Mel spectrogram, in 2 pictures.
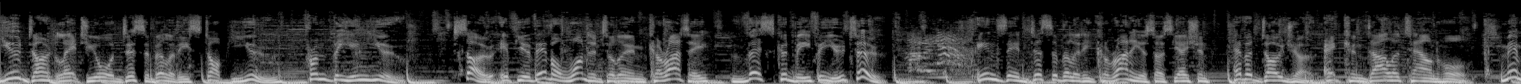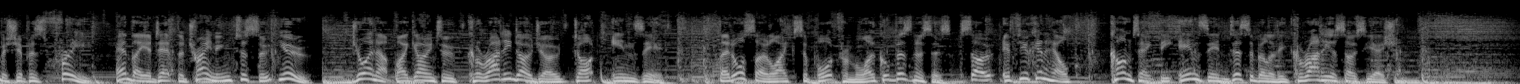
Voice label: radio ad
